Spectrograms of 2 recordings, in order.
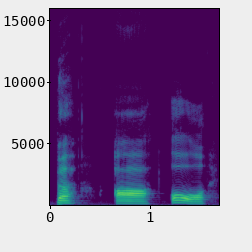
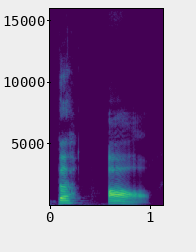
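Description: First: The word is broken into three separate sounds. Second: The word is broken into two parts. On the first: The speaker calls it wrong. "instead of saying b-a-ol" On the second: The speaker calls it right. "it would be b-all"

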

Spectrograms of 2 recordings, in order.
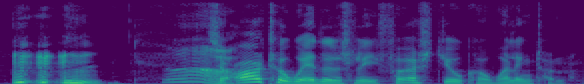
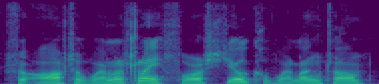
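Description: First: It is said in a Dublin accent. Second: It is said in a Belfast accent. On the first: "I should have tried it in a Dublin accent" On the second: "I can do Belfast"

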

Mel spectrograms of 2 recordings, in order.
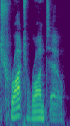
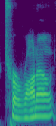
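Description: First: The T sounds in the name are clearly pronounced. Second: The T sounds in the name are dropped. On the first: "to not say it with my accent, it would be Trot Ronto" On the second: "to say it in the local thing, you tend to not to include the T's"

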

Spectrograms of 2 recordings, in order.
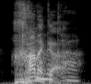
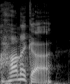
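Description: First: The word begins with a throaty ch sound. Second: The word begins with a plain h sound. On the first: The speaker calls it right. "it's Hanukkah" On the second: The speaker calls it wrong. "if you do it with an H and you say Hanukkah, it's not Hanukkah"

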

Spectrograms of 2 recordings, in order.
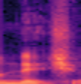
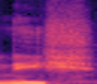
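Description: First: The word is pronounced the American way. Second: The word is pronounced the non-American way.

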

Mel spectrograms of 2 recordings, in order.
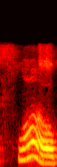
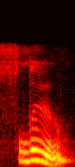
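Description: First: The word ends in an 'oh' vowel sound. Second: The word ends in an 'oo' vowel sound. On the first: The speaker calls it wrong. "I could have sworn they said slow" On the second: The speaker calls it right. "but it's slew"

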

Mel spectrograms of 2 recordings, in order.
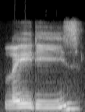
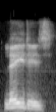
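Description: First: The ending has a closed E vowel. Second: The ending has a more open vowel. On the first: "the North American way is to make either a schwa or a closed E" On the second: "In British English, it kind of splits the difference and tends to keep this quasi-open ear"

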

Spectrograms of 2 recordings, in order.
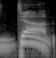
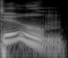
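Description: First: The vowel is short, as in 'dumb'. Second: The vowel is long, as in 'doom'. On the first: The name is read literally as spelled. "It literally says dumb" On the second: The name is read as intended. "it's pronounced doom"

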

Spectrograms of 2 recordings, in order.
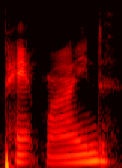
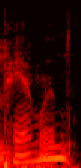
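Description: First: The second syllable sounds like 'lined'. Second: The second syllable sounds like 'land'. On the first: This is how the film says the name. "they pronounce it Pantlined" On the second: This is how the speaker thinks it is said. "Isn't it Pantland?"

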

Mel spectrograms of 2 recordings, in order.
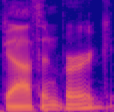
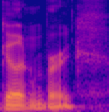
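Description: First: The name is said the British way. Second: The name is said the American way. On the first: "in the UK, it's typically pronounced Gothenburg" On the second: "In the US, most places go with Gothenburg"

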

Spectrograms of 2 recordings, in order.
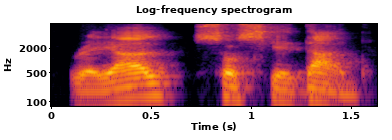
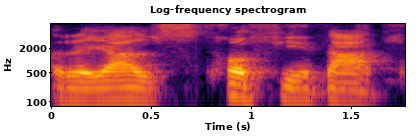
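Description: First: The c is pronounced like English s. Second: The c is pronounced like English th. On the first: The speaker calls it right. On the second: The speaker calls it wrong. "enough with the lisp. It's not"

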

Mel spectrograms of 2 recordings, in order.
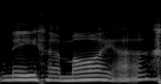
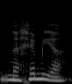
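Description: First: Every syllable is drawn out, Australian style. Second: It is said the Hebrew way.

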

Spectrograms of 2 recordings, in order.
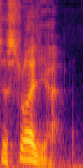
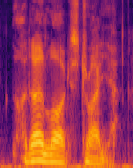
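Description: First: The L sound in the word is pronounced. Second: The L sound in the word is dropped. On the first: The speaker calls it right. "There's an L in there. You've got to pronounce the L" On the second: The speaker calls it wrong. "I don't like Australia"

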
